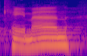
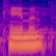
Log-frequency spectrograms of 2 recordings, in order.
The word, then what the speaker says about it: Cayman: investment committee know Delaware and kayman which is how you pronounce it actually not Cayman uh so stick with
